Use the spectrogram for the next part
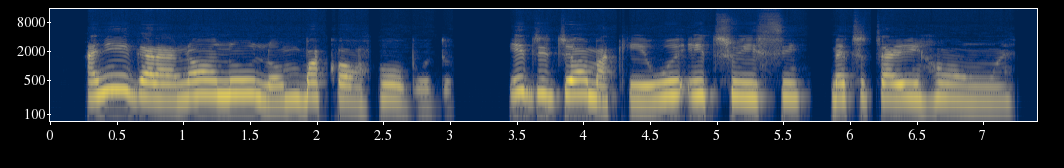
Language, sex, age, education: Igbo, female, 30-45, tertiary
